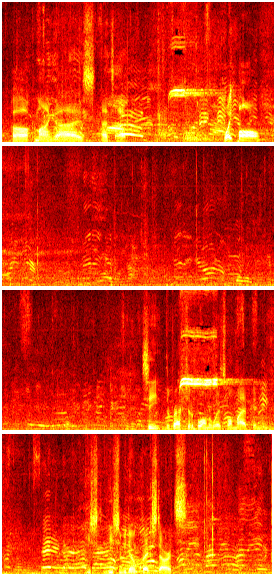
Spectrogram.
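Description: Young men and boys shout loudly across an open field.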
